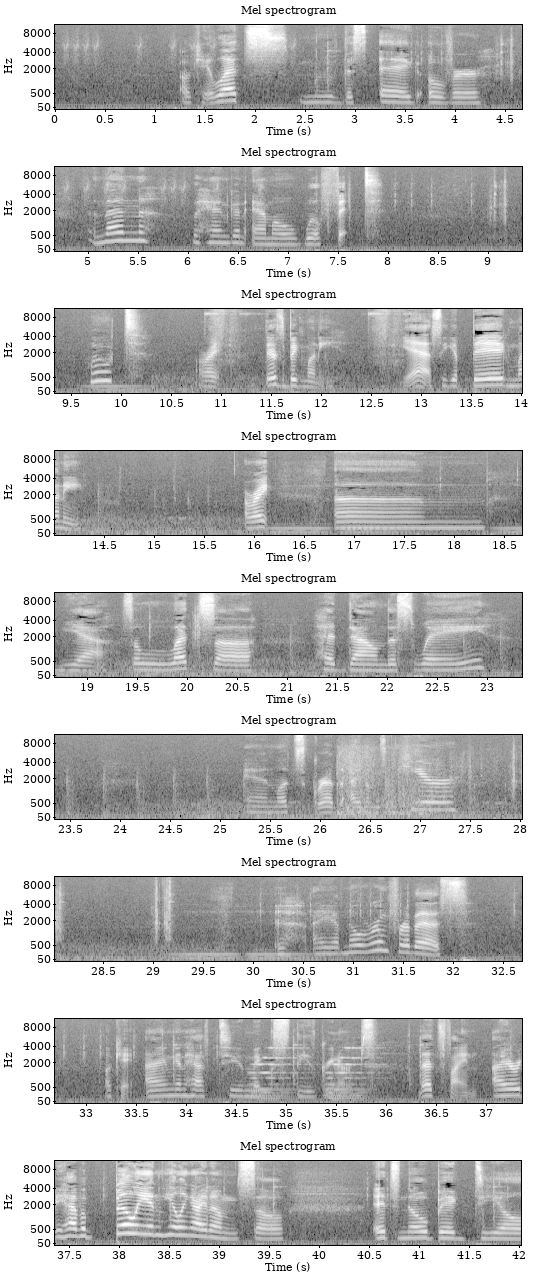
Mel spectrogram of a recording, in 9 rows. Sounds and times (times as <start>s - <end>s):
Speech: 1.2s - 4.4s, 5.0s - 8.0s, 9.6s - 12.2s, 12.8s - 14.3s, 15.9s - 16.2s, 16.8s - 20.7s, 21.3s - 23.1s, 25.2s - 27.4s, 30.2s - 32.2s, 33.2s - 39.7s, 40.5s - 42.0s.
